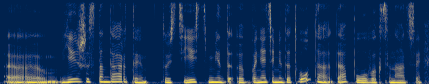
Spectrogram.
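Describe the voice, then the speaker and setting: A woman giving expert interview answers as a medical researcher, speaking emphatically in technical terms with pauses between clauses. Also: medium pitch, vocal fry, darkish tone, no room sound, studio quality.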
